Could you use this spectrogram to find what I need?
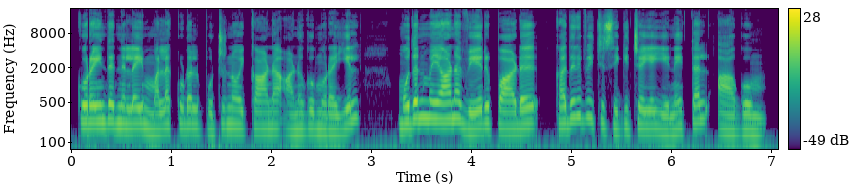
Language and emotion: Tamil, neutral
